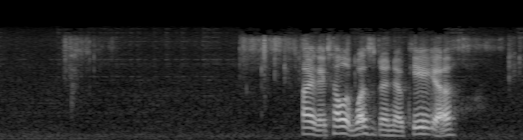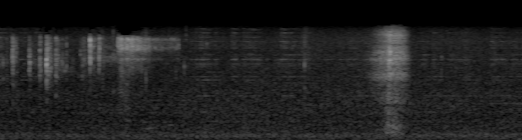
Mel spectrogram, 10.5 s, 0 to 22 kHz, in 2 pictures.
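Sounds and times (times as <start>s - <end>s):
speech: 3.1s - 4.7s
typing on a computer keyboard: 5.1s - 6.8s
breathy sniff: 9.0s - 9.4s.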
